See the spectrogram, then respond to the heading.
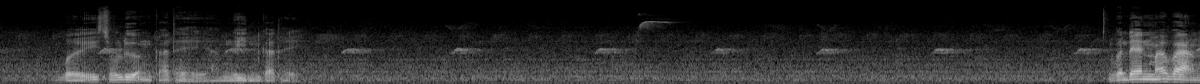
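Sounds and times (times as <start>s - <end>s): faint forest background: 0.0s - 12.0s
high bird chirp: 3.1s - 12.0s.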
